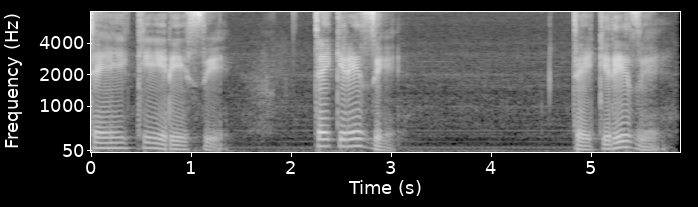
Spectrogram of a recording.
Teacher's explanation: la T, cuando después tiene una vocal, la vas a pronunciar normalmente en el inglés americano como una R.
